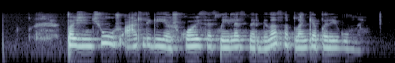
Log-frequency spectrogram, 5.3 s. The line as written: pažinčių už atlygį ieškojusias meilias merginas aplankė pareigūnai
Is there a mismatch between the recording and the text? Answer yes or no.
no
